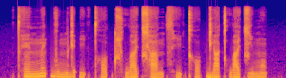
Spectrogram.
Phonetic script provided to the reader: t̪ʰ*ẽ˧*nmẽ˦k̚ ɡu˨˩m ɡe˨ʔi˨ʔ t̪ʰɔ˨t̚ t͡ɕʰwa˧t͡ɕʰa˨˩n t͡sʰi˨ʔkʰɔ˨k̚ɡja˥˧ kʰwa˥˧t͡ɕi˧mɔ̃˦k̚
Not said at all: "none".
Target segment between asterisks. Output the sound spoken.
ẽ˧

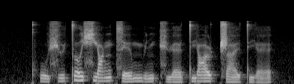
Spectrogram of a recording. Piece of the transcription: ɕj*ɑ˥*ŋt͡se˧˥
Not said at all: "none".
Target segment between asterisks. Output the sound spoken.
ɑ˥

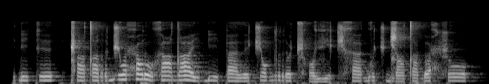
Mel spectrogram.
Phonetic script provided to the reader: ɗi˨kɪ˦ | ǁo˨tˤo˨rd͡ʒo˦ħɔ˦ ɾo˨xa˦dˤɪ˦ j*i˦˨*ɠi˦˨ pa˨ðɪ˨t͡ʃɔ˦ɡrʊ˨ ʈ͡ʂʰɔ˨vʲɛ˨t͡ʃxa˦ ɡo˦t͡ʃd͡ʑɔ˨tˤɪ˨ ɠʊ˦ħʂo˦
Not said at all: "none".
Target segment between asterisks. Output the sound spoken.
i˨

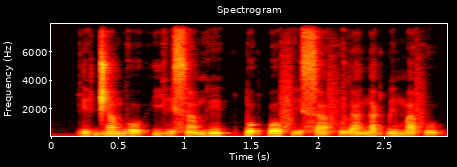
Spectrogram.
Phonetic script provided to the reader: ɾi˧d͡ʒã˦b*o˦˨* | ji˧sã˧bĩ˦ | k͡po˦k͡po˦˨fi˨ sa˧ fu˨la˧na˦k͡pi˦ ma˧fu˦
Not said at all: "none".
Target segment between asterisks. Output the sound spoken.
o˦˨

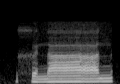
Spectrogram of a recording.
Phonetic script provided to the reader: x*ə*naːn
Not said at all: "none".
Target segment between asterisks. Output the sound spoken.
ə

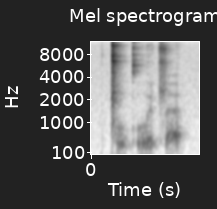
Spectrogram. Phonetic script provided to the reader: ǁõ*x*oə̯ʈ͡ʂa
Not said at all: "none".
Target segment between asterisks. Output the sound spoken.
kʼ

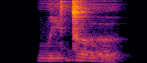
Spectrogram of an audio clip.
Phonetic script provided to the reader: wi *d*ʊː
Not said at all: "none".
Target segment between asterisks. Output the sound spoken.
d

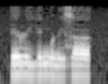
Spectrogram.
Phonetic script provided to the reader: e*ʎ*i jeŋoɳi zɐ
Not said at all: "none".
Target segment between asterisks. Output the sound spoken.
ɭ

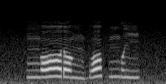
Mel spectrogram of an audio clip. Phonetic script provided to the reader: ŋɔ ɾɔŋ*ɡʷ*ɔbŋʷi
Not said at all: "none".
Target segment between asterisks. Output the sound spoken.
b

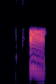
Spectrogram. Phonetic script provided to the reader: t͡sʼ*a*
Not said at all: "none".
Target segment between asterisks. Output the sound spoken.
ɑ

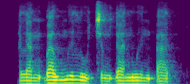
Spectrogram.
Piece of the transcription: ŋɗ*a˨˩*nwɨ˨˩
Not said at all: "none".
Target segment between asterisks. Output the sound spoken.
a˧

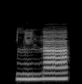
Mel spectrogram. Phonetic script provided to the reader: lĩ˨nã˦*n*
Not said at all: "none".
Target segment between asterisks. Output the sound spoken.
none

